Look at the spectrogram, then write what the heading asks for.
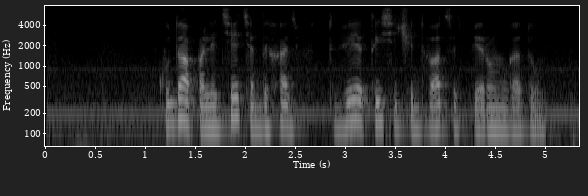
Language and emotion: Russian, neutral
